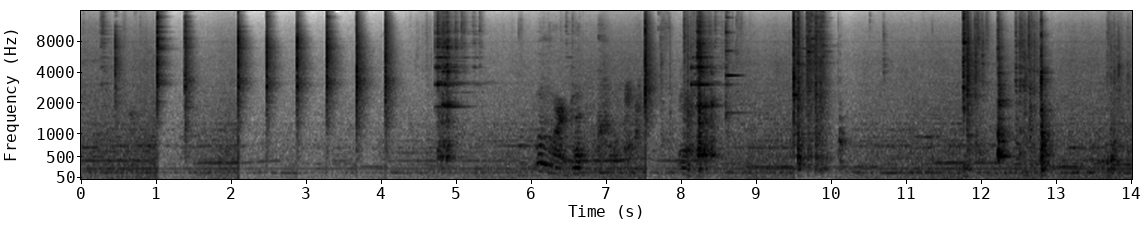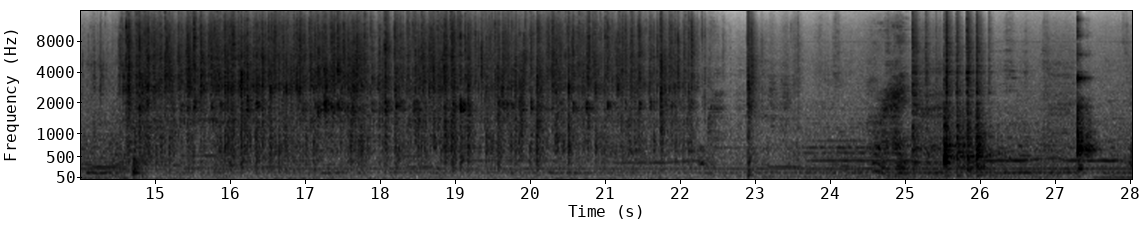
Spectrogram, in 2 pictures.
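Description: Ice dropped into a metal cocktail shaker tin, a run of sharp clinks, then the tin-on-tin shaker shaken hard with ice for about eight seconds in a dense, continuous rattle, followed by a few more clinks as the tins are handled.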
